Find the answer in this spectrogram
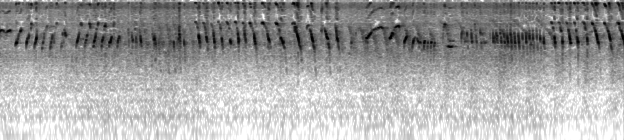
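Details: Canary ngeriwik master song for young canaries: continuous rapid high trills and chattering notes, with a few swooping whistles, over constant background hiss.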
